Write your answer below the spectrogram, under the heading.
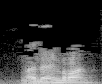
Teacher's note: تحققت شروط الترقيق لكن لأنه اسم أعجمي امتنع ترقيقه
